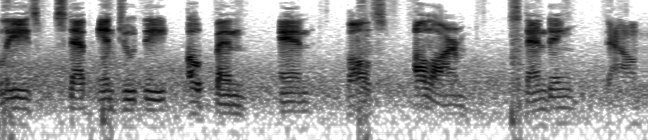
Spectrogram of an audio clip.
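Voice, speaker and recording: A man voicing a stern male security robot on patrol, giving clipped, flat, formal commands. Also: on the low side, takes it slowly, vocal fry, heavily acted. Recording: loud background noise.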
